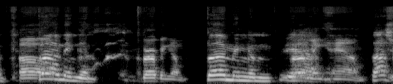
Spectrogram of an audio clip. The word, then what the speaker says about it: Birmingham: say snooker we say snucker we can't even pronounce a sport that we don't even yeah I mean it's a we burnam catastro catastrophe the way you how we burnam burning oh no burningham Birmingham Birmingham Birmingham Birmingham that's right listen this guy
